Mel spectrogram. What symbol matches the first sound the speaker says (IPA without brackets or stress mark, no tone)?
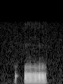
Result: ʔ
